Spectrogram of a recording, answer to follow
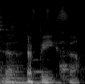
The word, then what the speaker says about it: Ibiza: I don't want to give it away all over again, but the name place rhymes with pizza, and we plan on doing a lot of dancing. Pizza? Ibiza.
